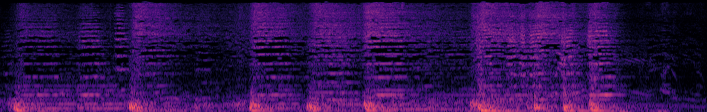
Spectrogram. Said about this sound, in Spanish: Y es en este momento también cuando arrían el paso para escuchar también este himno oficial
